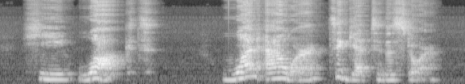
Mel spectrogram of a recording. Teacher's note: because we're once again looking at a verb that ends with the k sound which is a voiceless sound we're going to pronounce that e.d like a t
